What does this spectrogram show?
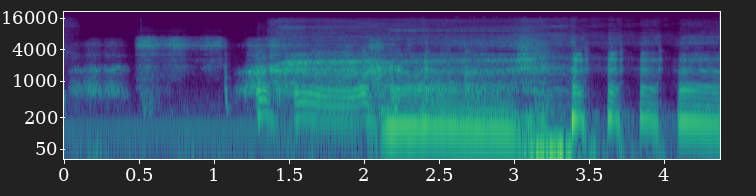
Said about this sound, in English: Last one, deep breath.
